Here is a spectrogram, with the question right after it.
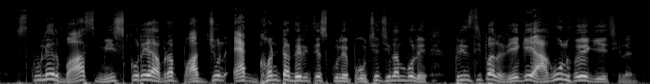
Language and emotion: Bengali, angry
